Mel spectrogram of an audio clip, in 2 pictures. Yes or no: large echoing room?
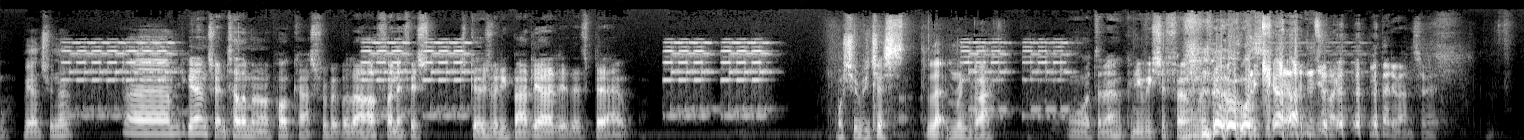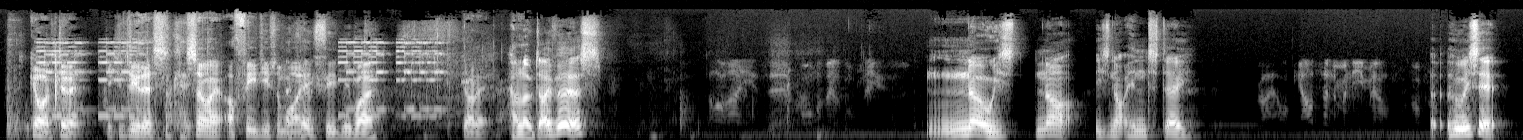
no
